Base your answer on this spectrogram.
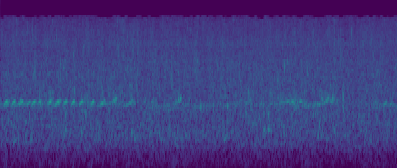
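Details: Kajika frogs heard along a clear stream: a brisk, high, bird-like trill of quick pulses opens the clip, then softer scattered notes follow beneath the constant noise of running water.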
